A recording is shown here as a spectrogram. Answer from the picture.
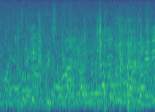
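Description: Several overlapping, indistinct voices calling and chattering at once: children shouting as they play soccer, mixed with chatter from the sideline.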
